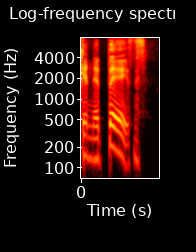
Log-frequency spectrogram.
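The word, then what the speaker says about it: canapés: No, it's pronounced canapes.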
